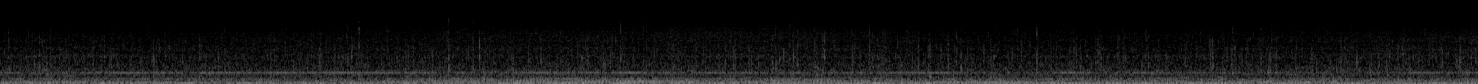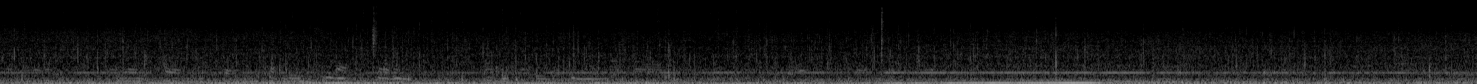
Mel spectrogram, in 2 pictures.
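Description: Light rain patters steadily on wet pavement outdoors.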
